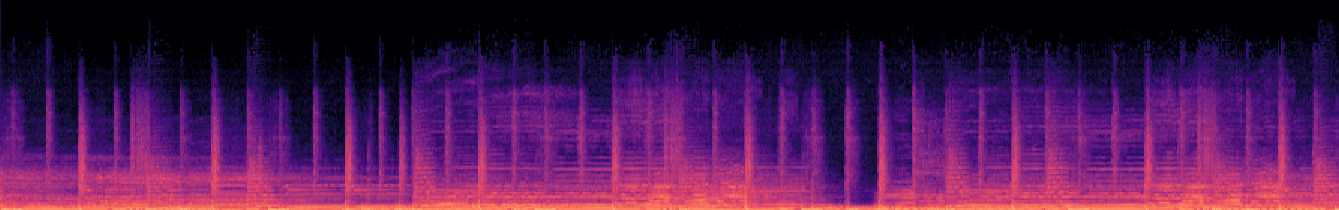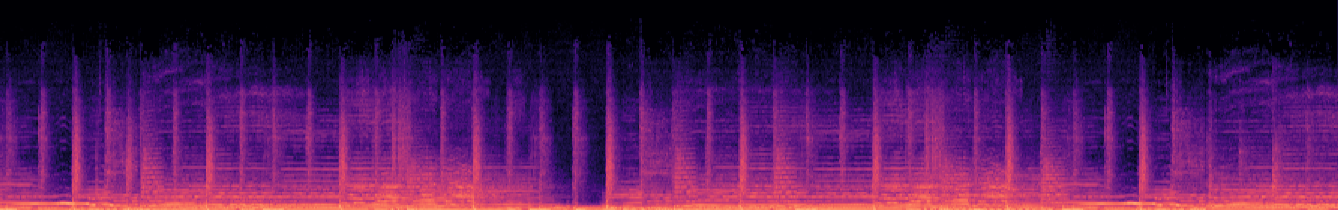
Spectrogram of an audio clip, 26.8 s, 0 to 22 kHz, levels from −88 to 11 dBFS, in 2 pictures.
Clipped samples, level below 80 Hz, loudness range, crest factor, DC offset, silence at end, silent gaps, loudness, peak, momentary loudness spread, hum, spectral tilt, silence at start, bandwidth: under 0.1%; -18 dBFS; 1 LU; 12 dB; under 0.1%; 0 s; none; -14 LUFS; 0 dBFS; 3 LU; none; -6.5 dB/octave; 0 s; 13 kHz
